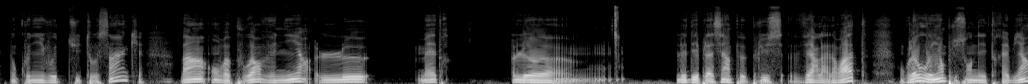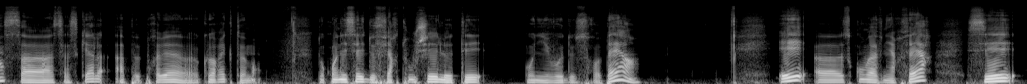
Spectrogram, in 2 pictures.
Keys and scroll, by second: 5.5 shift+Right, 7.4 Left, 8.4 Right, 8.7 Left, 9.0 Right, 9.6 Left, 13.0 Left.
